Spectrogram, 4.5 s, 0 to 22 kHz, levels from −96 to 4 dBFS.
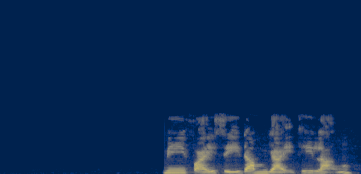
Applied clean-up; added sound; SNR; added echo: none; none; none; none.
